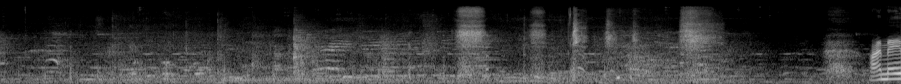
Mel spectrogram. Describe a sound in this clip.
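People chatter quietly in the background.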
